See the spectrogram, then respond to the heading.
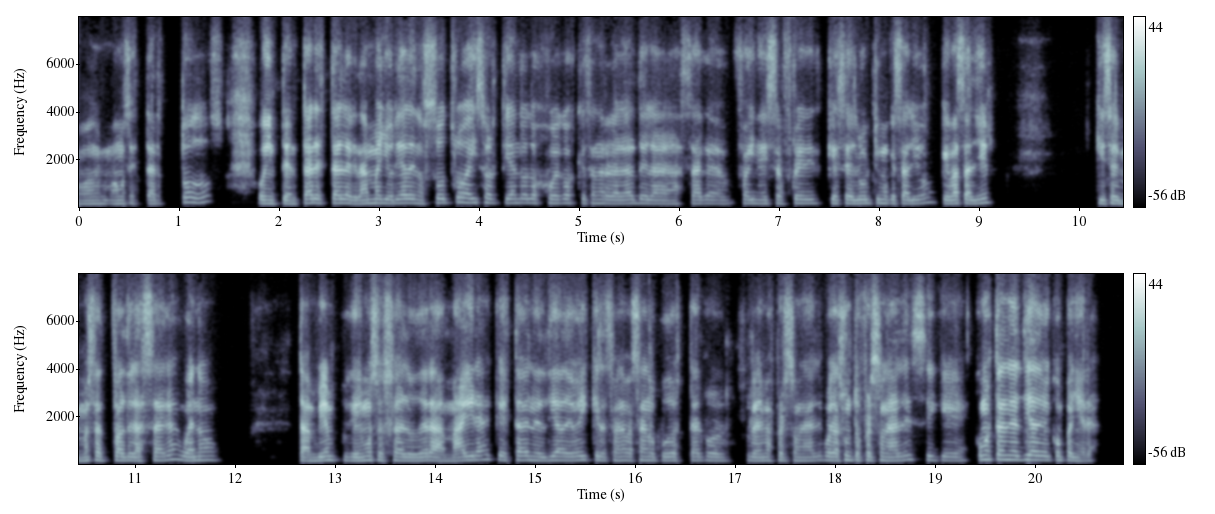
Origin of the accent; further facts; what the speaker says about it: Mexico; hay en México, que hay en mi país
